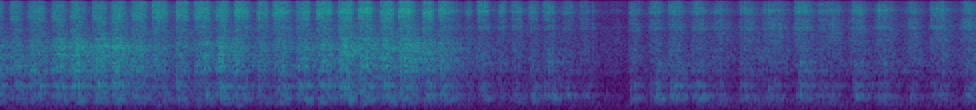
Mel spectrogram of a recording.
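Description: A black graphite pencil held in the hand makes broad, sweeping shading strokes across a flat white sheet of drawing paper. The result is a rhythmic, bright, scratchy rasp repeating about three times a second. It is loudest for the first two seconds, then continues softer and lighter.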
